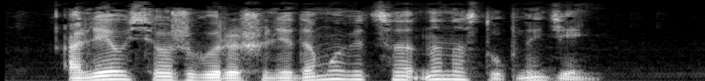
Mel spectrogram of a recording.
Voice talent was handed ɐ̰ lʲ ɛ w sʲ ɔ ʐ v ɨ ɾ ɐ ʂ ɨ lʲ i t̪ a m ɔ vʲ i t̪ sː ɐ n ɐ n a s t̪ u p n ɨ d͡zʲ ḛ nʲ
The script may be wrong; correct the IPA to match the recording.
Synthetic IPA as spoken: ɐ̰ lʲ ɛ w sʲ ɔ ʐ v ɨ ɾ ɐ ʂ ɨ lʲ i d̪ a m ɔ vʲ i t̪ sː ɐ n ɐ n a s t̪ u p n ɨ d͡zʲ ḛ nʲ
